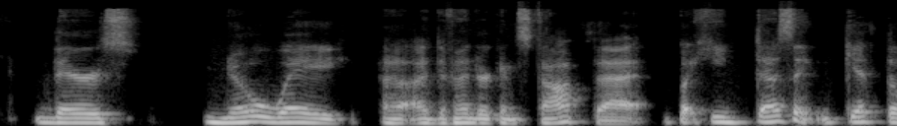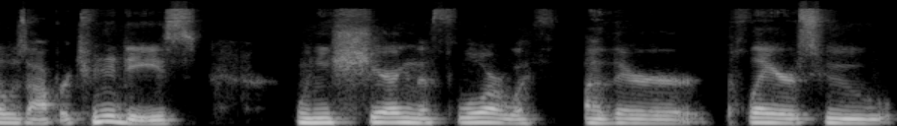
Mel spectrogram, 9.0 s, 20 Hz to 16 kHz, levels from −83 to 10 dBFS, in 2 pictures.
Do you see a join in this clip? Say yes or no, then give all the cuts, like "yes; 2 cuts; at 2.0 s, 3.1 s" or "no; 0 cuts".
no; 0 cuts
